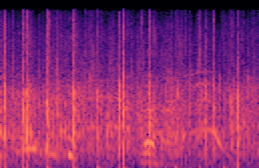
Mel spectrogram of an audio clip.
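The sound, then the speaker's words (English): An audience breaks into applause, a dense, irregular patter of sharp claps at moderate volume, with a few brief voices and cheers rising over it. “Guys, give her a round of applause.”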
